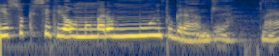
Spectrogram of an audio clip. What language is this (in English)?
Portuguese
